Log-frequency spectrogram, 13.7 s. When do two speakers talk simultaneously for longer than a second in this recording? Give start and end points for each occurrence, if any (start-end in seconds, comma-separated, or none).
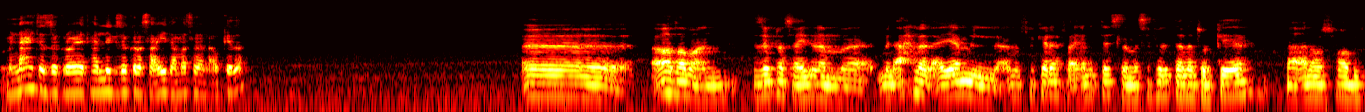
none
